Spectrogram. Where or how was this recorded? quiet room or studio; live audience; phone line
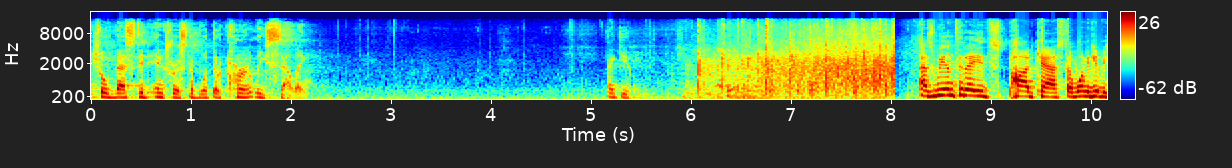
live audience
